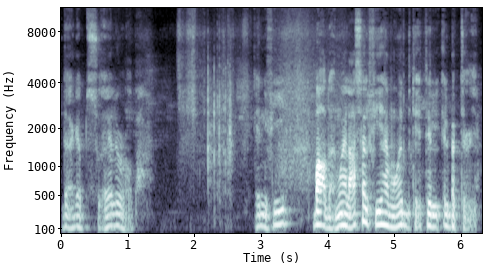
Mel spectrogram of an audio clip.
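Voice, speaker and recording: A man with an Egyptian Arabic accent, explaining an English textbook lesson in a chatty way, saying each English word slowly and translating it. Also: mid-range voice, fairly even intonation, a little hiss or hum. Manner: chatty, addresses the listener directly. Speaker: English teacher.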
